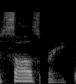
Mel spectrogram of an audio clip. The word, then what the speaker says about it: Salisbury: They also said Salisbury instead of Salisbury.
